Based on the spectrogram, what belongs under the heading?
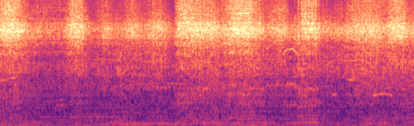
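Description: Several demolition derby cars' engines running and revving unevenly, with a few sudden knocks.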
